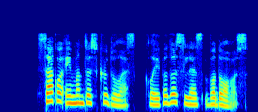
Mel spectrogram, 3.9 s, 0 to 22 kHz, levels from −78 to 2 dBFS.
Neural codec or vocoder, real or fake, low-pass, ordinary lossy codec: codec, 16 kHz, 0.8 kbps, ZipCodec; fake; 7.2 kHz; MP3, 32 kbps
